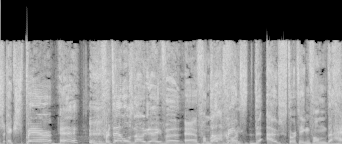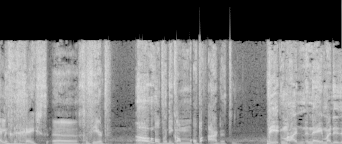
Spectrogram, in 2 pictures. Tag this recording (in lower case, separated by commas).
speech, music, radio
